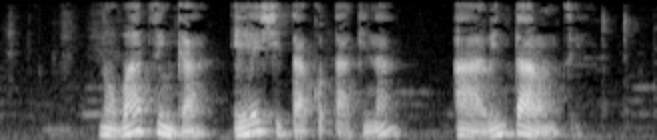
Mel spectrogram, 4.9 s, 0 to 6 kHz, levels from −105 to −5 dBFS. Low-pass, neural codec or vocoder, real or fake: 5.4 kHz; none; real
